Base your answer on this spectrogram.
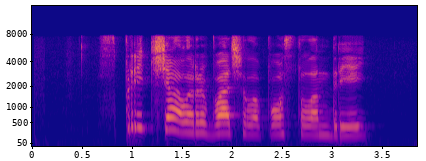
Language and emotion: Russian, positive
